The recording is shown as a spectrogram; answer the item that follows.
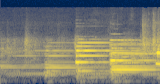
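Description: Piano introduction, a chord struck about twice a second, each one ringing and fading, growing louder from about a second in.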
